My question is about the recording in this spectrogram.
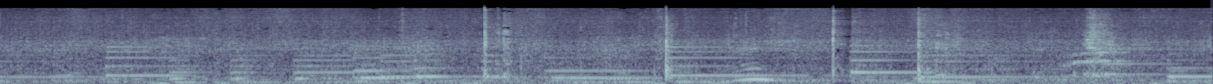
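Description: Chicken feet sizzling in dark sauce in a metal wok, stirred with a metal ladle that clinks sharply against the pan several times. A simple background melody plays underneath.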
